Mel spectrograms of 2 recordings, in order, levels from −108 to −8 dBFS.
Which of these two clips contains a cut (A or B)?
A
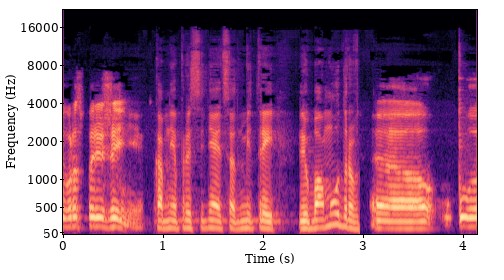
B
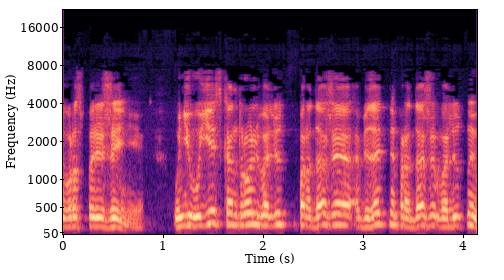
A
